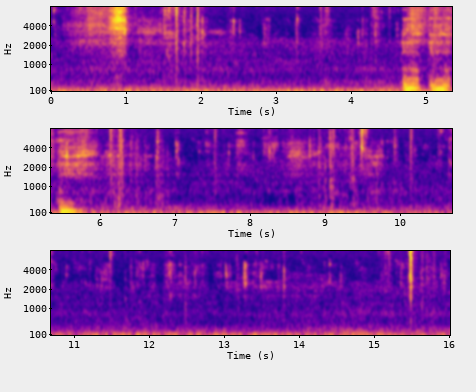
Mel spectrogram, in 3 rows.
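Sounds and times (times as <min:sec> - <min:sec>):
steady low hum: 0:00.0 - 0:16.0
chewing with wet mouth clicks: 0:01.4 - 0:04.7, 0:06.8 - 0:16.0.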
